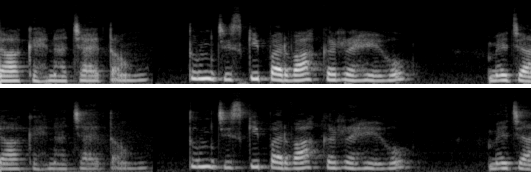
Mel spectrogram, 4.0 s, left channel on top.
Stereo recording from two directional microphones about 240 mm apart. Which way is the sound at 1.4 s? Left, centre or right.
Left.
